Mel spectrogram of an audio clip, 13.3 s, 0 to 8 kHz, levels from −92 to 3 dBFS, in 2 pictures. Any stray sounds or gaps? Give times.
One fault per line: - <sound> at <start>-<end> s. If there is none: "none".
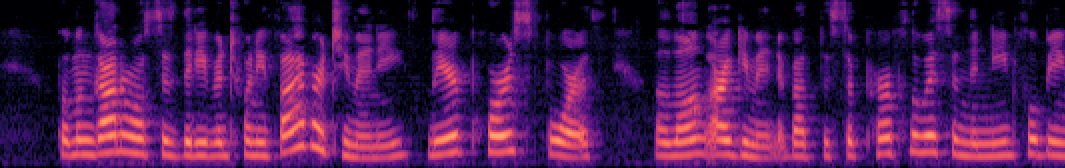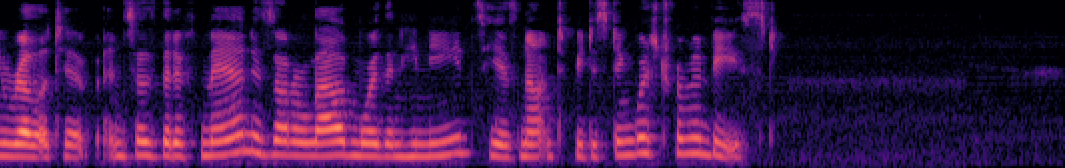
none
